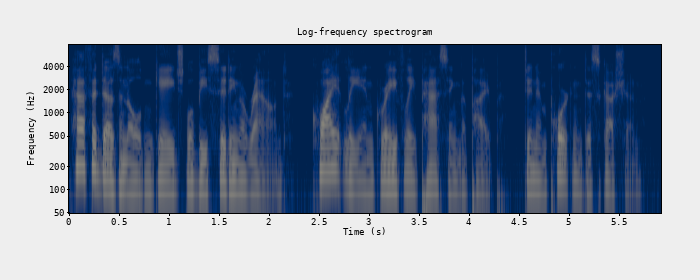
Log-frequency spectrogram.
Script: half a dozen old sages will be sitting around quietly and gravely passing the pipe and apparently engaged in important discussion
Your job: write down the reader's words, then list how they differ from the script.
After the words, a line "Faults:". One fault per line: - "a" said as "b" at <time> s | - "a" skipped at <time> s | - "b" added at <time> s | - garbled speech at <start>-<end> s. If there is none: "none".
half a dozen old engaged will be sitting around quietly and gravely passing the pipe in important discussion
Faults:
- "sages" said as "engaged" at 0.7 s
- "and apparently engaged" skipped at 4.3 s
